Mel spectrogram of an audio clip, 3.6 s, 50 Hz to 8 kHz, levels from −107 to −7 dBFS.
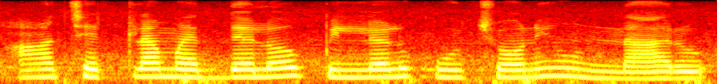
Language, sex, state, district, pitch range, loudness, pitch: Telugu, female, Telangana, Mahabubabad, 215-235 Hz, -16 LUFS, 225 Hz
